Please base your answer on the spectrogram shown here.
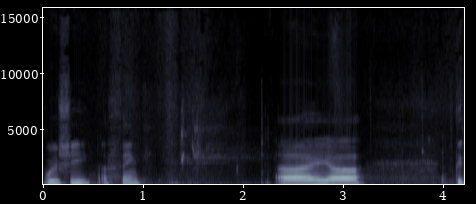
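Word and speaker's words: Wuxi: Looks like Woopsie, but it's pronounced Wooshi.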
